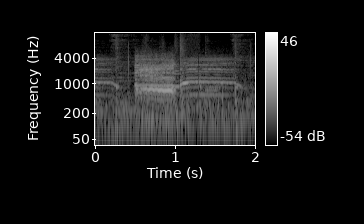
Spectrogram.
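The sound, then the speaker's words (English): A sheep bleats from some distance, a wavering, nasal cry that rises and then trails into a second, quieter call, with no voices around it. “I hear a bleating sound in the distance.”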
